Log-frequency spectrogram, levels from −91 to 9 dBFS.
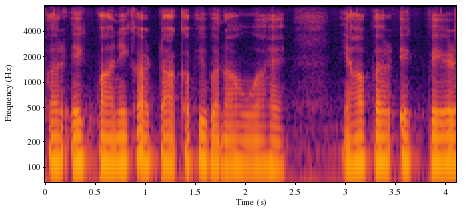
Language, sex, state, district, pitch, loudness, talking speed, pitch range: Hindi, male, Bihar, Gopalganj, 115 Hz, -19 LUFS, 190 wpm, 105-115 Hz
